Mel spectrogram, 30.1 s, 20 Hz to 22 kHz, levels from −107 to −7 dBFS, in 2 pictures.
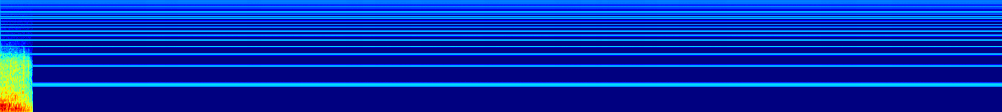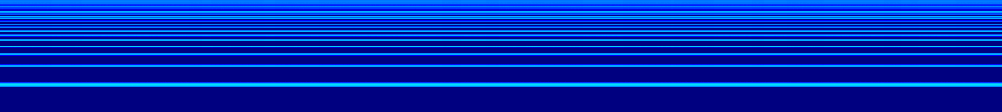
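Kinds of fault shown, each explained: USB whine: A steady whine of fixed pitch runs under the audio for the whole clip. It rests on a 1 kHz tone with a series of harmonics above it, the strongest at 7 kHz, roughly 25 dB below the signal. The USB bus draws current in 1 ms frames, and that 1 kHz pulsing leaks into the audio path through the shared power supply or ground. The interference therefore lands at the frame rate and its multiples.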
